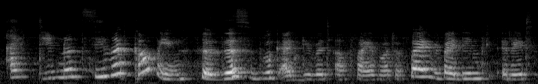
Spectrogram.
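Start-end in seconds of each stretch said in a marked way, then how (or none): 0.1-1.9 mock stunned amazement. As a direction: say it again, more amazed. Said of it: "you'll just be like".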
